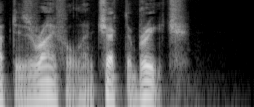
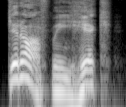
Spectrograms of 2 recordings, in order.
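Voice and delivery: sharp, loud and high outburst; angry; 8 semitones higher, 8 dB louder than usual. A narrator's reading. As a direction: snap it angrily at him. Shoved soldier snaps at comrade.

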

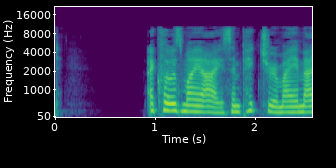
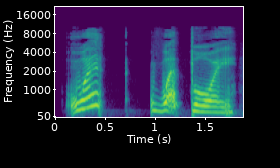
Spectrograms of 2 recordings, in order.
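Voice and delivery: flustered daughter; 2 semitones higher, 4 dB louder, much slower than usual. A narrator's reading. Daughter denying a boy to her father, flustered. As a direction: feign ignorance, caught off guard.

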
